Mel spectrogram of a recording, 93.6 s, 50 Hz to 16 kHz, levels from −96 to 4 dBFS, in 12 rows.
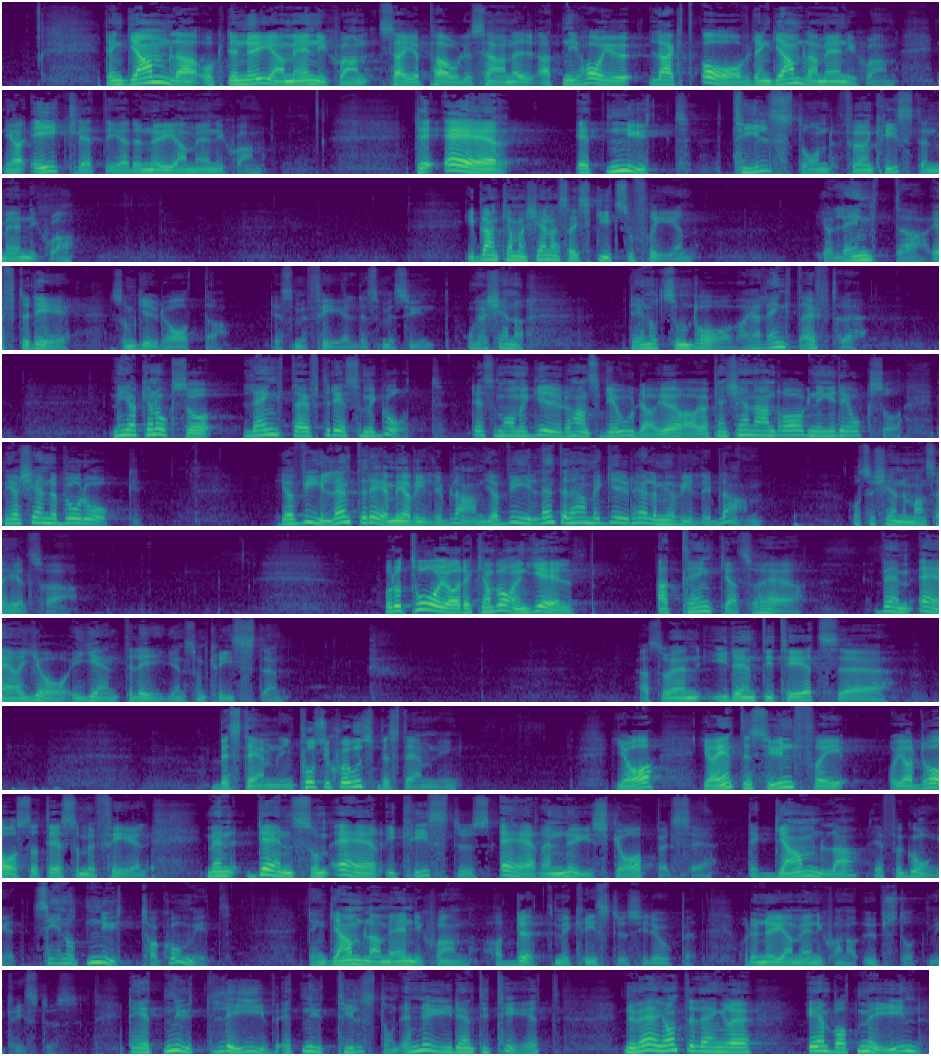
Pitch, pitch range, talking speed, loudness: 150 Hz, 120-180 Hz, 145 wpm, -31 LUFS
